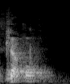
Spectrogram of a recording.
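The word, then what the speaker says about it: Koeppel: Keppel. – How did she pronounce it? – Keppel. – With like an O-E-P-P? – Yes.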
